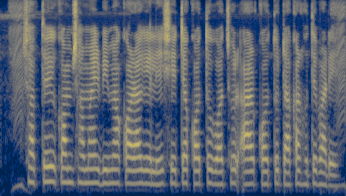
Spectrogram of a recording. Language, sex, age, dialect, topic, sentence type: Bengali, female, 25-30, Northern/Varendri, banking, question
